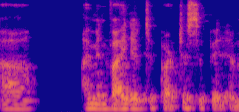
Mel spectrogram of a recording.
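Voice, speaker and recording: A man speaks with vocal fry. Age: 70s. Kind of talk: podcast interview.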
